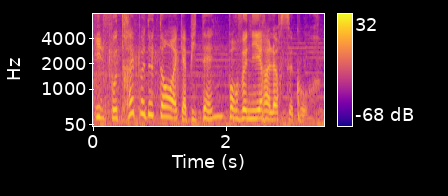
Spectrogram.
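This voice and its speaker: A woman's voice: a little high, animated, moderate pace, music in the background, lightly acted. A woman as the storyteller of a children's train cartoon, reading scripted storybook narration. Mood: storytelling.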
